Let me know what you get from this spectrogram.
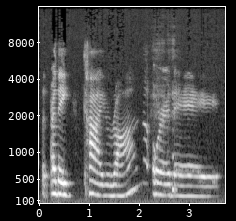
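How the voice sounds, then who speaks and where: A woman's voice: mid-range voice, steady tone, drawn-out words, recorded from a distance. A woman co-hosting a podcast in an informal, giggly way, moving between casual chat and reading story passages. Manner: giggly, informal, uses "like" often. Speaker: podcast co-host.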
